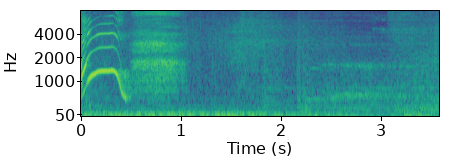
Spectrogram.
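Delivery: very high, airy shocked shriek; real high gasp of dismay. Real, not acted. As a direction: gasp in horror. Dies in game.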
